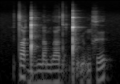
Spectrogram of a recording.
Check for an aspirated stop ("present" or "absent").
absent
